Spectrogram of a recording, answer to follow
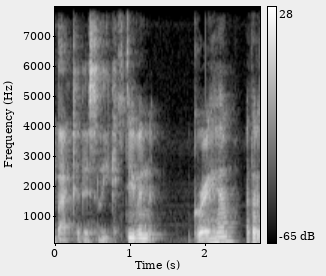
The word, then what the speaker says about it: Graham: Stephen Graham? I thought it's Stephen Graham. Graham. Graham. I thought it's just Graham, like graham crackers.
